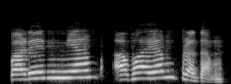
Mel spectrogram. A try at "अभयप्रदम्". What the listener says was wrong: অভয়প অভয়প্রদম। অভয়ম নয়, মা অভয়প। প্র যেহেতু আছে তাই অভয়প্রদম। একটা প আসবে মা, ছোট প আসবে। অভয়প প্রদম।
